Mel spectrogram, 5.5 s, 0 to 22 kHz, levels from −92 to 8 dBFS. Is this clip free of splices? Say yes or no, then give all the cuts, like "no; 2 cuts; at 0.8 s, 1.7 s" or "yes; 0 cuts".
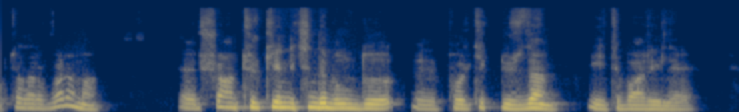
no; 2 cuts; at 1.5 s, 3.0 s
